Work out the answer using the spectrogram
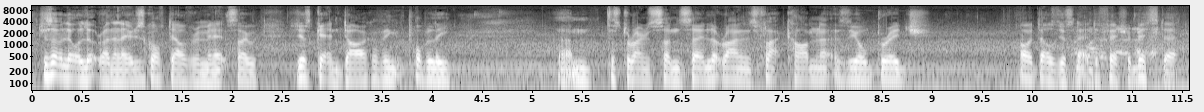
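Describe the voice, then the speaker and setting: A man's voice: mid-range voice, level tone, fairly quick. A man filming his fishing friend at a lake, joking and swearing in casual banter. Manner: joking, teasing, swears freely. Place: lakeside outdoors. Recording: outdoor ambience and water noise.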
